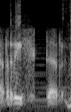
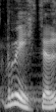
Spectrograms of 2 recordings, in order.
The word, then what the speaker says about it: Richter: La CH se pronuncia como una J, Richter. – Richter, yo lo pronuncio bien.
